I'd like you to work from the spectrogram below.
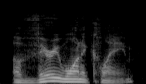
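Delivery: normal talking voice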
